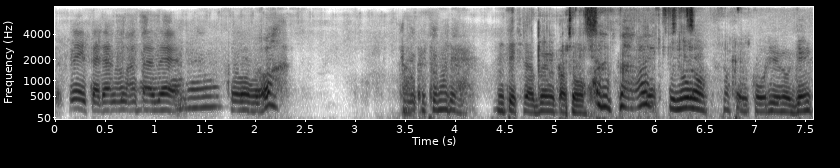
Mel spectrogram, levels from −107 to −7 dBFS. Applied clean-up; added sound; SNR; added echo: neural mask model Resemble Enhance denoiser.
